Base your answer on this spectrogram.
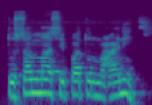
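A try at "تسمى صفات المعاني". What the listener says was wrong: Nah ini harus sifati ini. Nggak boleh sifatu. Tahu nggak kenapa Ustaz? Maf'ul ini. Naib fa'ilnya mustatir. Ini ada lillah ini, bukan alif lam.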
